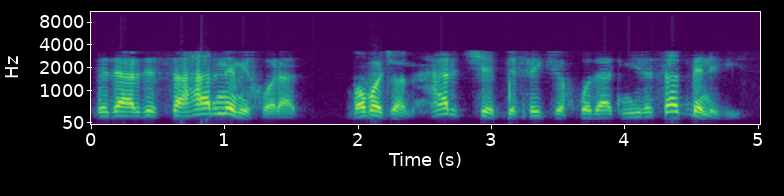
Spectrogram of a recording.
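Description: A man's voice: medium pitch, sing-song, no room sound. A man voicing a terse father speaking offhandedly while reading. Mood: offhand. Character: absorbed father, terse, dry-humored. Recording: tinny narrow-band, dry.

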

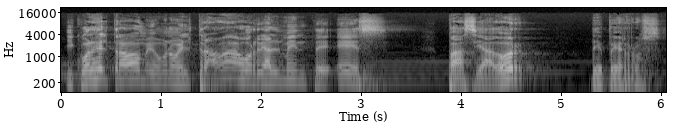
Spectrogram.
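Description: A man's voice: sits high, moderate pace. A man with a Puerto Rican accent preaching a sermon as a personal testimony, telling his story and acting out the dialogue. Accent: Puerto Rican Spanish. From Puerto Rico. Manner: storytelling, acts out dialogue, repeats words for emphasis. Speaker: preacher and singer. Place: church sanctuary. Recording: long hall reverb with faint music.

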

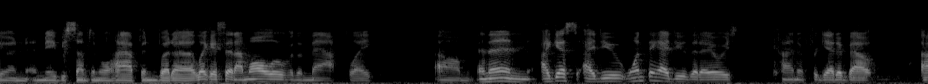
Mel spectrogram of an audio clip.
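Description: A man, a filmmaker, chatting casually in an interview, rambling with frequent restarts and fillers. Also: lowish voice. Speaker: filmmaker guest.

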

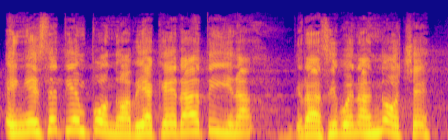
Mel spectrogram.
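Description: A man giving a testimony from the pulpit, telling his story in an animated way and acting out the dialogue. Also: very high-pitched, moderate pace. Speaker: church testimony speaker. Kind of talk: testimony preaching. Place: church sanctuary. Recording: long church reverb.

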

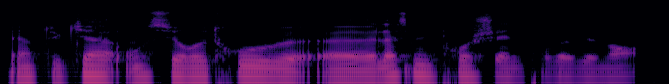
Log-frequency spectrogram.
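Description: A man's voice: medium pitch, fairly even intonation, fairly quick, a little mellow, no room sound. A young man hosting a casual commentary show, talking hesitantly with lots of fillers and self-mocking asides. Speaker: host of an episode-breakdown show.

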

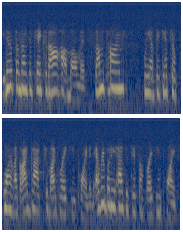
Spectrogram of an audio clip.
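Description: With a high voice, lively intonation and a fast, slightly bright delivery, a middle-aged woman tells her own story from the heart on a radio interview, often restarting sentences. There is slight background noise, and the recording is low quality.

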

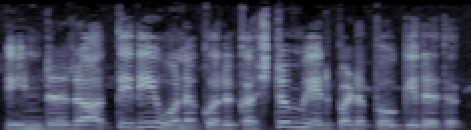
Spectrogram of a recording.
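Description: A woman voicing a tall, stern Buddhist monk in a storybook reading, speaking in a grave, measured way. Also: fairly high pitch, no echo, close to an everyday voice. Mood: prophetic.

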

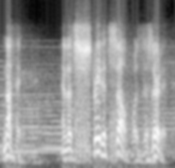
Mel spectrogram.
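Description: An actor playing a hard-boiled private investigator, tense and clipped with wry asides, in a 1950s radio detective drama. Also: male voice, fairly low pitch, big pitch swings, normal speed. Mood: suspenseful. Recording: dull vintage radio broadcast with music.

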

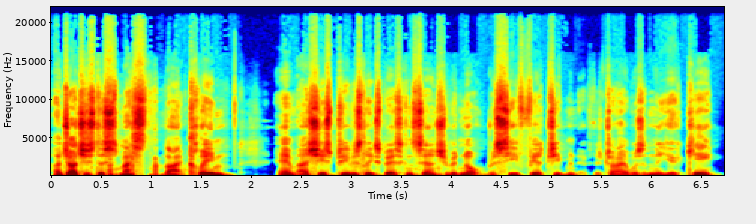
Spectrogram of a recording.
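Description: A man's voice: low voice, flat delivery, a little fast, a bit bright. A man co-hosting a casual news chat, earnest and rambling with frequent restarts. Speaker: co-host.

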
